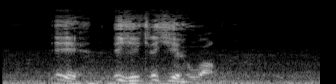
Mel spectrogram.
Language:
Kabyle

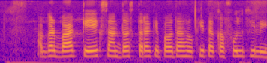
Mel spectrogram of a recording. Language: Magahi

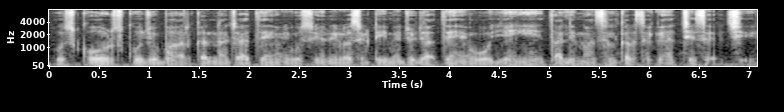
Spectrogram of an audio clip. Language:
Urdu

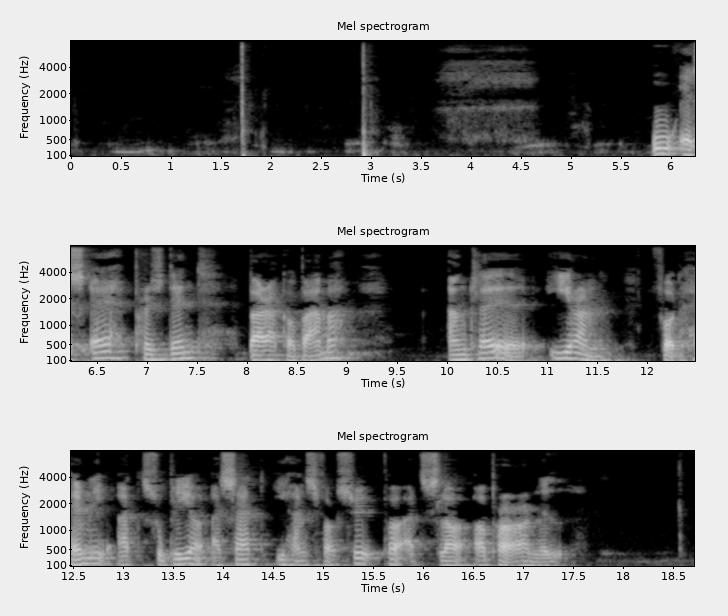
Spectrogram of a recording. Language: Danish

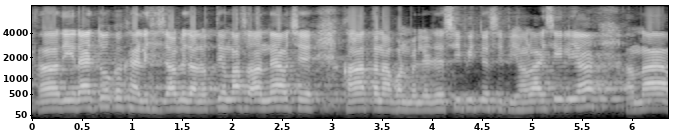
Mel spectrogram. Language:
Maithili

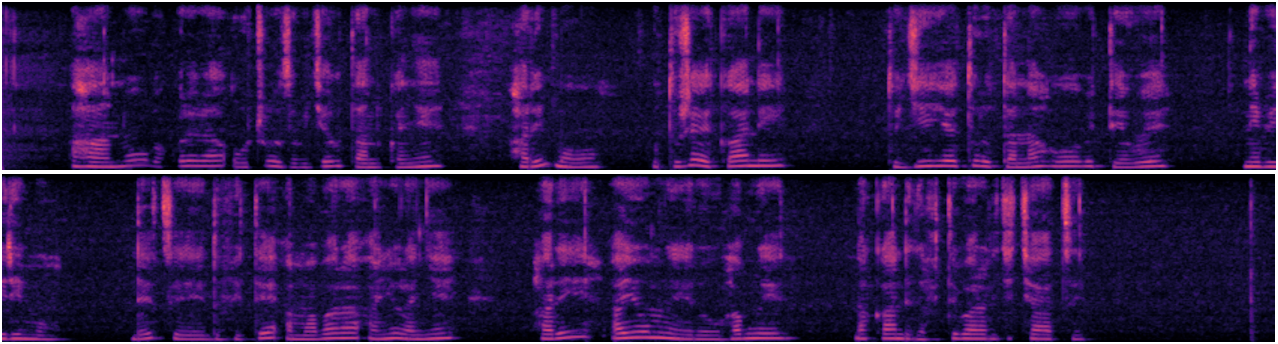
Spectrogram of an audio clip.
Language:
Kinyarwanda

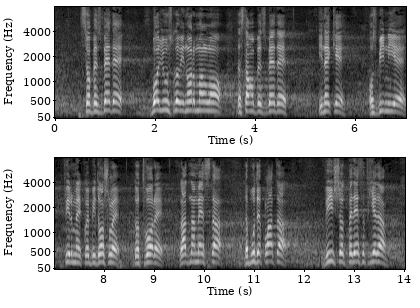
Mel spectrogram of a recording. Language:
Serbian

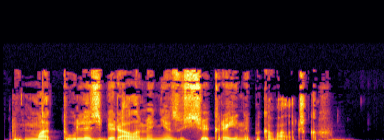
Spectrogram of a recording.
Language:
Belarusian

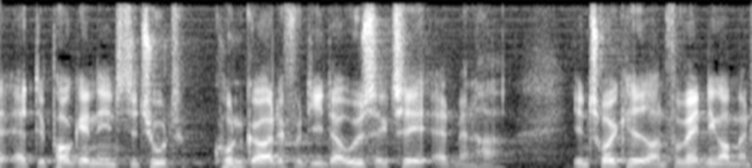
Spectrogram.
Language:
Danish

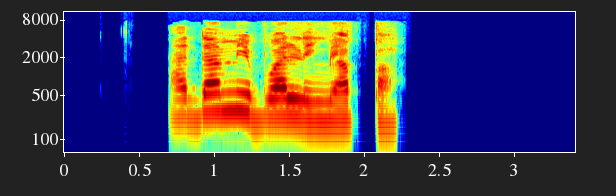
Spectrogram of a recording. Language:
Dagbani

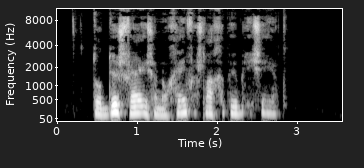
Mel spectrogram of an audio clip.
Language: Dutch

